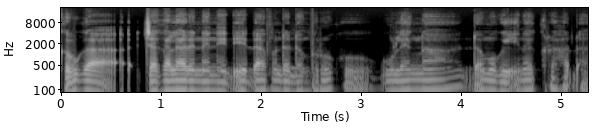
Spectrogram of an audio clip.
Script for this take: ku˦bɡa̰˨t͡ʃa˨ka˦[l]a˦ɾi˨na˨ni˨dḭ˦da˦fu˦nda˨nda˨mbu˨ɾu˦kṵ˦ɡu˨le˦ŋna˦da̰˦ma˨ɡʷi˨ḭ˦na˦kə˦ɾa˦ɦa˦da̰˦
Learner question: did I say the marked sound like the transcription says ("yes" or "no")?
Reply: yes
